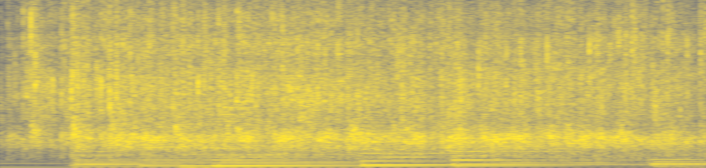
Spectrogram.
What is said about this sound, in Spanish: Quiero pedir a las mujeres que se sienten y ahora a los varones que se pongan de pie. Y ustedes primeramente, el primer aplauso es para para las mujeres.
